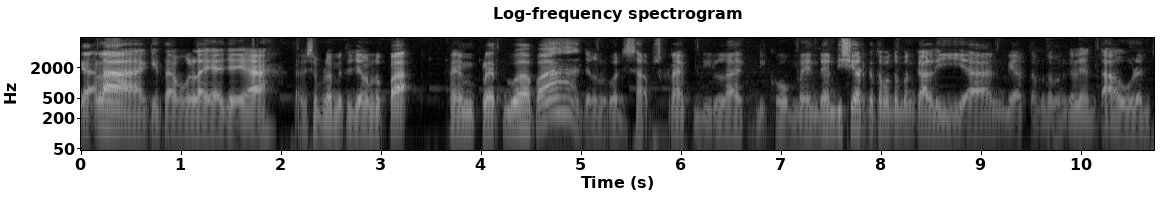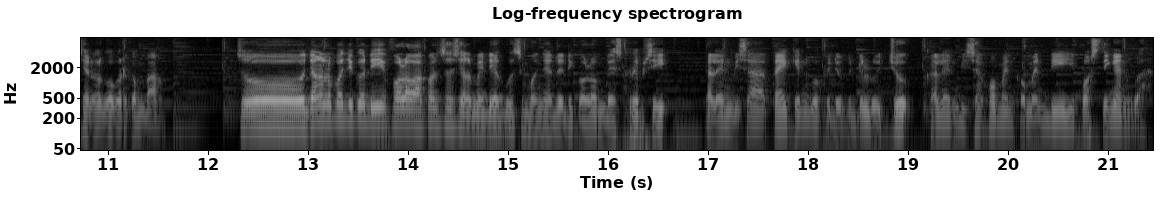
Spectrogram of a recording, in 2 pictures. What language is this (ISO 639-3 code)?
ind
